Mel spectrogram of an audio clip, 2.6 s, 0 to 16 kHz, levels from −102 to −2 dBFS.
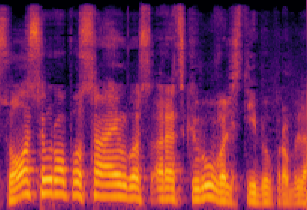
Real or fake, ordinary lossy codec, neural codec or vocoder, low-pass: fake; AAC, 48 kbps; codec, 44.1 kHz, 7.8 kbps, DAC; 14.4 kHz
